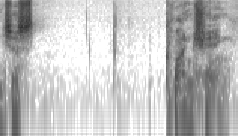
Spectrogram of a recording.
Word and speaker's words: Quansheng: How about Americanizing it to easily Americanized pronunciation, just Quansheng?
